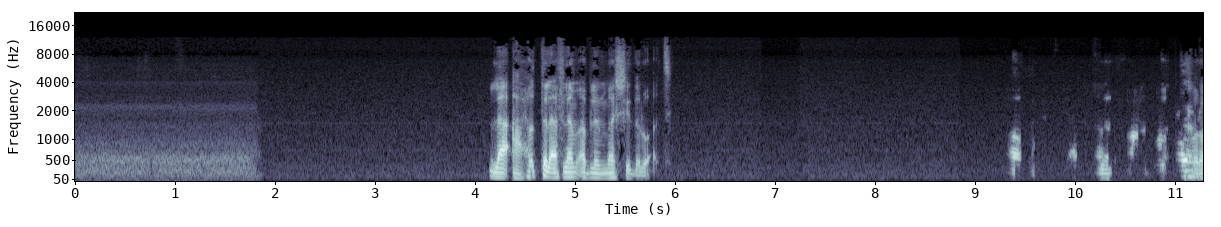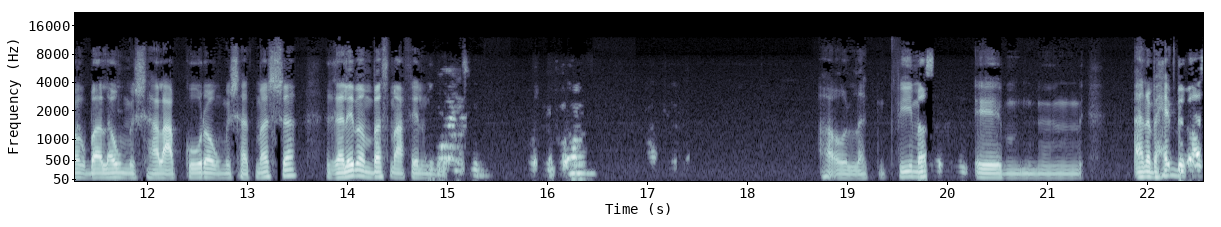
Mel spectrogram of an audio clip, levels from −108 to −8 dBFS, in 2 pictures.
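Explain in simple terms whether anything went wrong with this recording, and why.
Two things went wrong, both most likely in the echo canceller on the talker's end of the call.

Other side's voice leaking through: the talker's device seems to play the far side on a loudspeaker, and the echo canceller failed to scrub all of it from the microphone. A second voice slips in, very faintly from 0 to 1.85 s, as loud as the talker from 11.01 to 11.2 s, and nearly that loud from 14.93 to 17.32 s.

Speech suppressed in double talk: when both sides spoke at once, the canceller couldn't tell the talker apart from the echo and turned both down. The talker's voice nearly vanishes from 9.29 to 11.08 s and again from 19.78 to 20.22 s, and dips more gently from 14.8 to 15.06 s and from 22.38 s to the end.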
